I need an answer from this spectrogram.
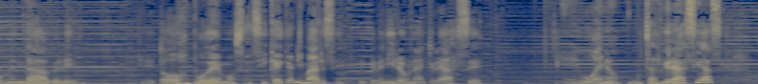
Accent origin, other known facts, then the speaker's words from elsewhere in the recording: Las Rabonas, Córdoba, Argentina; Soy de las Rabonas, me voy caminando 3 kilómetros de ida y 3 de vuelta.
